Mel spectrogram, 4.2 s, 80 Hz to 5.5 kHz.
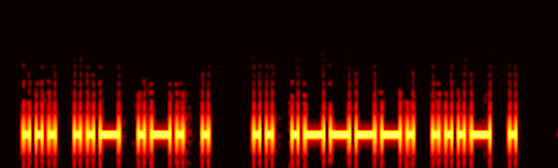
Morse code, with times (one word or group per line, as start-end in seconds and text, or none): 0.2-1.6 SURE
1.9-3.9 I'VE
